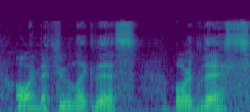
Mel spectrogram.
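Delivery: grunted words. Retelling a game scene where she grunts at Cloud: imitating her grunting. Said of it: "you hear her grunting, going".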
